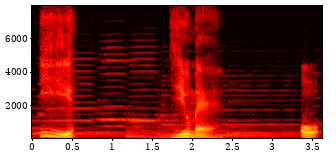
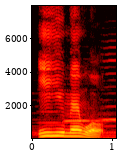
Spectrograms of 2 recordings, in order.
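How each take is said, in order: First: The phrase is said very slowly. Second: The phrase is said at a normal pace.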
